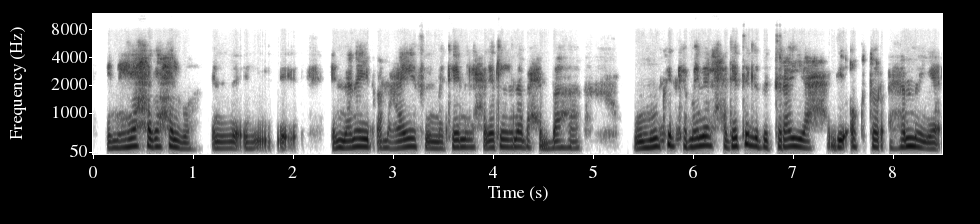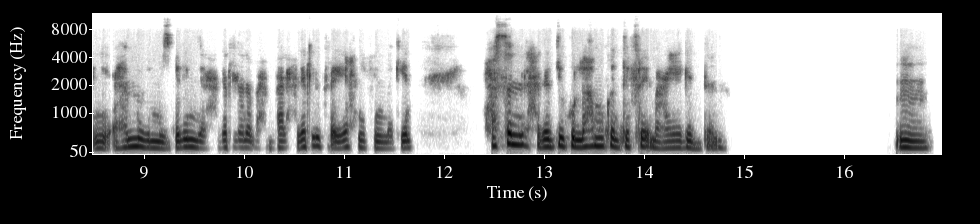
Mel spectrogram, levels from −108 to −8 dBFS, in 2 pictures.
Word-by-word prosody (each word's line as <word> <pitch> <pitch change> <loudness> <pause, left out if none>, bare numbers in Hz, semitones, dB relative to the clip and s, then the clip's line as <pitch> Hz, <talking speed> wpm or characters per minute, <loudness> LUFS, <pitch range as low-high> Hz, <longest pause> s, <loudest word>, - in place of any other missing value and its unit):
إن 160 +2 -1
هي 180 +4 +3
حاجة 195 -3 +3
حلوة، 165 -9 0
ال - - -2 0.3
ال 145 +2 -5
آآ 425 -1 -3 0.4
إن 165 -1 +2
أنا 185 +3 +3
يبقى 185 -4 +1
معايا 165 +4 0
في - - -11
المكان 165 +4 0
الحاجات 175 -1 -1
اللي 180 -1 +1
أنا 180 0 +2
باحبها، 165 -2 -5 0.5
وممكن 175 +8 +3
كمان 195 +1 +2
الحاجات 210 +1 +1
اللي 210 -5 +4
بتريّح، 180 -1 0
دي 175 - +2
أكتر، 180 -1 -2
أهَم 180 +5 +3
يعني 150 0 -1
أهَم 175 +4 +1
بالنسبة 160 -1 0
لي 180 - +3
من 175 -2 +1
الحاجات 165 +2 -7
اللي 170 +1 -9
أنا 170 - -3
باحبها، 160 +1 -9
الحاجات 170 +3 -3
اللي 205 -1 -1
تريّحني 175 -2 -3
في 155 - -20
المكان. 150 +2 -2 0.7
حاسّة 215 +5 +4
إن 235 -2 +6
الحاجات 205 -4 +2
دي 205 +4 +3
كلها 195 0 +4
ممكن 200 -2 +3
تفرِق 185 -1 +1
معايا 160 0 -3
جدًا. 160 +1 -4 1.8
أمم. 160 -2 +3
175 Hz, 175 wpm, -23 LUFS, 160-190 Hz, 1.8 s, إن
